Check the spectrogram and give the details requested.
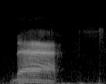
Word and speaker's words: ná: In the south, it's pronounced um rhymes with paw. No. P no no. But in the north nah.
